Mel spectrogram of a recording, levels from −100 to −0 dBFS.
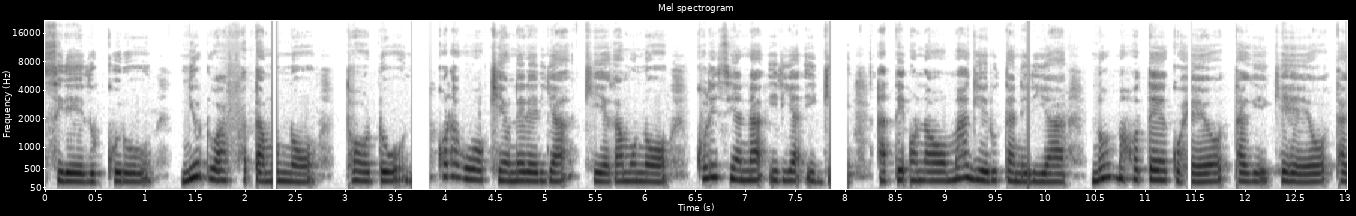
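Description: Blocks of digital silence cut into the speech at 2.28 s (46 ms, right after "nĩ ũndũ wa bata"), 3.67 s (186 ms), 7.85 s (186 ms, between "mũno kũrĩ ciana irĩa" and "atĩ o nao"), 9.83 s (about 18 ms) and 11.42 s (46 ms, after "no mahote"). Each time the audio was replaced by zeros, most likely because the output buffer went unfilled, with four of the lengths fitting 2048- and 8192-sample blocks. The longer ones are audible holes.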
